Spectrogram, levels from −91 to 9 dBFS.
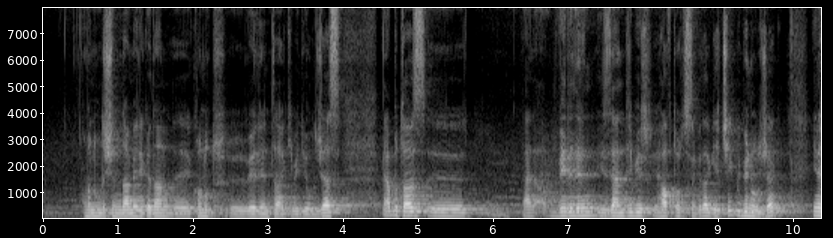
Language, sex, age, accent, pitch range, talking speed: Turkish, male, 40-59, native, 115-140 Hz, 150 wpm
